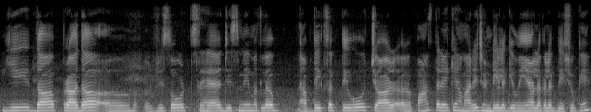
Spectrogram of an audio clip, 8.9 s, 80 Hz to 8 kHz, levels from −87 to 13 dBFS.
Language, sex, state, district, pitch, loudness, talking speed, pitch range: Hindi, female, Haryana, Rohtak, 200 Hz, -18 LUFS, 160 wpm, 195-210 Hz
